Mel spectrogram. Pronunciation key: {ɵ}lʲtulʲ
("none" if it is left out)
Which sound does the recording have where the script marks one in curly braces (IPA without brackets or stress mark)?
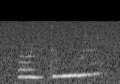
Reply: o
